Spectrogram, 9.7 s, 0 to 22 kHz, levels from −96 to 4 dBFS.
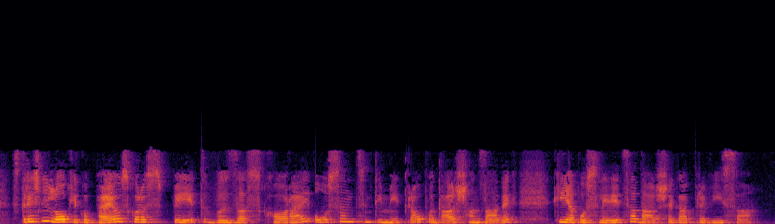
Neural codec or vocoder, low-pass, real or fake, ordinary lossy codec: none; 7.2 kHz; real; AAC, 32 kbps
